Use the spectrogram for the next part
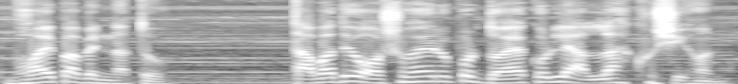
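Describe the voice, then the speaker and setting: A man's voice: fairly high pitch, animated, a little fast, soft background music, natural voice. A man voicing a stubborn village man in a horror cartoon, reassuring and dismissive of fears.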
